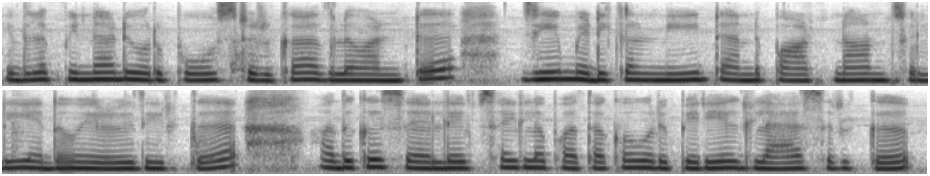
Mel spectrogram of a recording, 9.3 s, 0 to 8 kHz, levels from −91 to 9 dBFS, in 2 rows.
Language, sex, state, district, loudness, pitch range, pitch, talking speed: Tamil, female, Tamil Nadu, Nilgiris, -13 LUFS, 220-245 Hz, 230 Hz, 155 wpm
